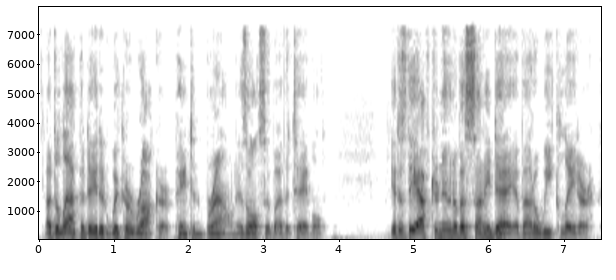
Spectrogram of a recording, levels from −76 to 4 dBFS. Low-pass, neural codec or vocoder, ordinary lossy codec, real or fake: 7.2 kHz; none; MP3, 64 kbps; real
